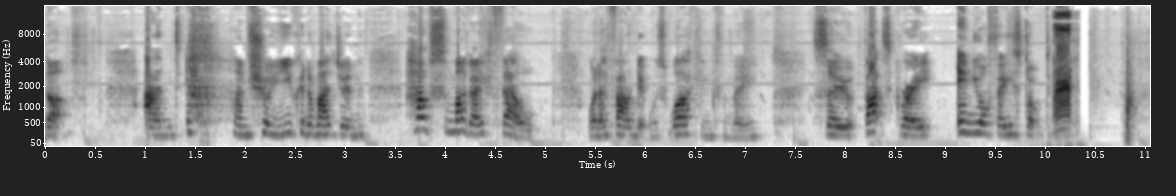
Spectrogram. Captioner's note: duck quack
